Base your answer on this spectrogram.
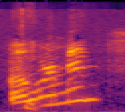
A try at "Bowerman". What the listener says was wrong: Bowerman, yeah. No S.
